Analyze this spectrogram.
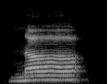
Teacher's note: और पे जो मद आती है इसको हम कह सकते हैं मद असली। जैसे ना, ये नून के साथ जो अलिफ है ये 1 सेकंड के बराबर या 2 सेकंड के बराबर उसको लंबा कीजिएगा। जैसे मैंने आपको बताया, एक अलिफ के बराबर या 2 हरकत के बराबर इसको हमें लंबा अदा करना है।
